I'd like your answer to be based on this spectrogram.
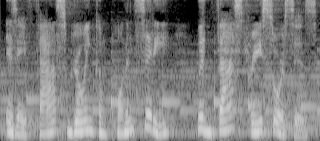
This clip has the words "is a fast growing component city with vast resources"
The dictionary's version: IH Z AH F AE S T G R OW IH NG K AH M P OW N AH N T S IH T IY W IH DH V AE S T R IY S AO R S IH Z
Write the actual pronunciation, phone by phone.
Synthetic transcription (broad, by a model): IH Z AH F AE S T G R OW IH NG K AH M P OW N AH N T S IH T IY W IH DH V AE S T R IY S AO R S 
